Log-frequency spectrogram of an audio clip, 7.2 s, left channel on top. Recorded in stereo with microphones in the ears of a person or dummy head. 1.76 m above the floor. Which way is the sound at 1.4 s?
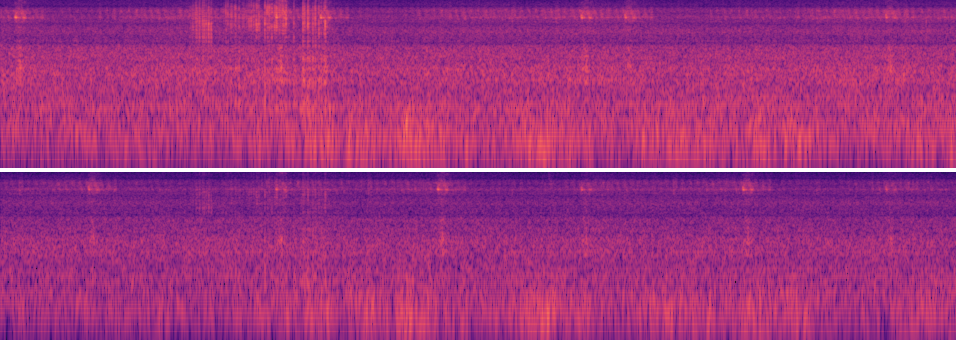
45° left (ahead or behind).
